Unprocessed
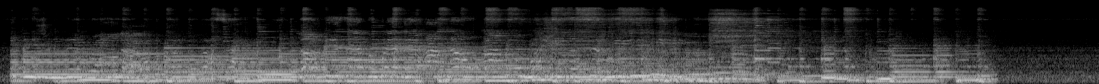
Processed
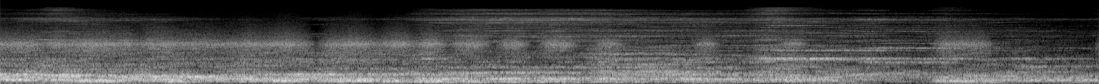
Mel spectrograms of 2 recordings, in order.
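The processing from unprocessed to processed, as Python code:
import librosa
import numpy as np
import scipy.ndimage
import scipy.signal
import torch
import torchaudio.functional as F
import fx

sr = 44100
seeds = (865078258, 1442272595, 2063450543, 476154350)

y = fx.rattle_buzz(x, sr, strikes_db=-21.0, level_db=-15.0)
y = fx.vibrato(y, sr, rate_hz=13.0, depth_cents=5.3)
y = fx.paulstretch(y, sr, seeds[0], factor=7.6, window_s=0.05, from_s=6.54)
y = y * librosa.db_to_amplitude(3.0)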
